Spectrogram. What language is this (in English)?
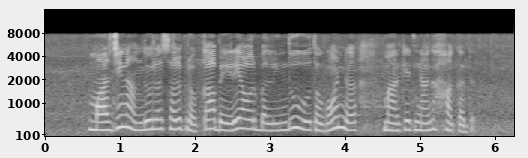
Kannada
